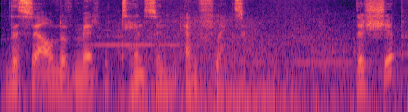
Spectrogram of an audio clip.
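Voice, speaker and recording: A man's voice: medium pitch, lively intonation, a little slow, a little hiss or hum. A man giving scripted comedic narration for a documentary video, telling the story in a dry, mock-dramatic way.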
